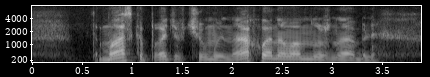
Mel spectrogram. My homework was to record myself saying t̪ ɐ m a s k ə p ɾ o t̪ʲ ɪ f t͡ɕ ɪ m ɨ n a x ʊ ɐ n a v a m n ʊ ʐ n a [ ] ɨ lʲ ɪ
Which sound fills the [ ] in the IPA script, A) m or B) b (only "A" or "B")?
B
